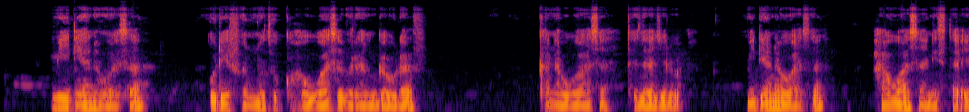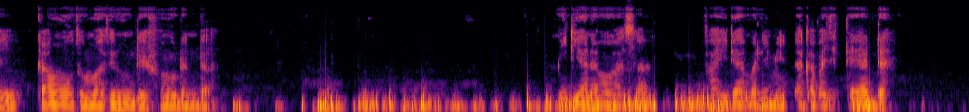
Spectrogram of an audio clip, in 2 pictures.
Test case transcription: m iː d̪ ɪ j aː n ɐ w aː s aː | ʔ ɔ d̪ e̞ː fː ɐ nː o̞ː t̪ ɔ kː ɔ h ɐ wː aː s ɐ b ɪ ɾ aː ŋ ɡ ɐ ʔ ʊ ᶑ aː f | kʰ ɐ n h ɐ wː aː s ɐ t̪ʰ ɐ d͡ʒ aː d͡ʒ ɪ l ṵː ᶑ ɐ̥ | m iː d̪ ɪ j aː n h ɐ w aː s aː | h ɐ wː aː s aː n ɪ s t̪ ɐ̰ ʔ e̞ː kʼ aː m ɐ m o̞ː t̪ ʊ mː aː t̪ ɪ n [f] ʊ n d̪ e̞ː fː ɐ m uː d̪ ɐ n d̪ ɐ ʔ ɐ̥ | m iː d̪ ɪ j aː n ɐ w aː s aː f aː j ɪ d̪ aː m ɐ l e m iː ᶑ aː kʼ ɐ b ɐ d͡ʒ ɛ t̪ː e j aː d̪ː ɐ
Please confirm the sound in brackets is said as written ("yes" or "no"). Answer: no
